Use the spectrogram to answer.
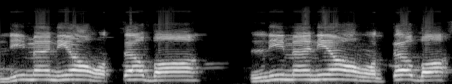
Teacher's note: ra itu dibaca tebal berarti tidak tipis. disebabkan karena harokat kasrah sebelum ra sukun itu laisat aslah, tidak asli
